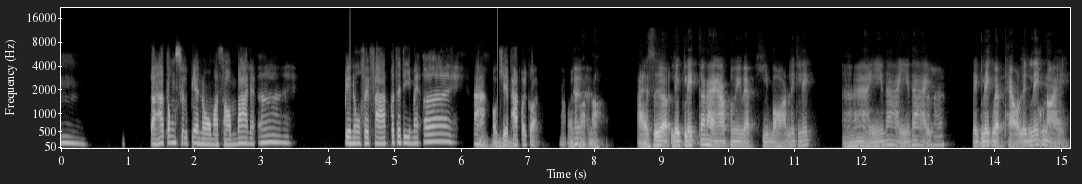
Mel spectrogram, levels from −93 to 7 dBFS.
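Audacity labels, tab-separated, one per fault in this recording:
4.340000	4.340000	pop -10 dBFS
6.550000	6.550000	pop -5 dBFS

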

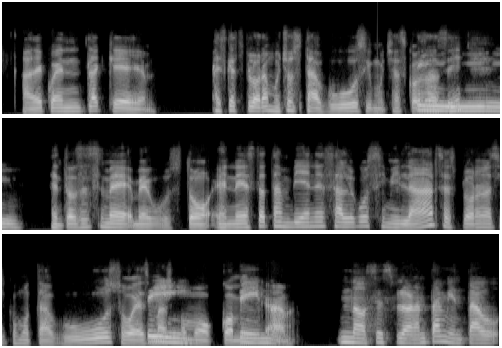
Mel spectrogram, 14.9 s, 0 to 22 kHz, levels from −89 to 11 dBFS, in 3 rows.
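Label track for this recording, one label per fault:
3.760000	3.760000	dropout 2.1 ms

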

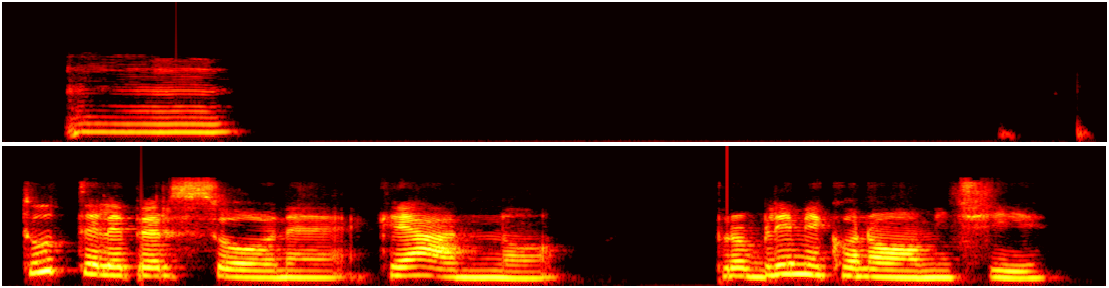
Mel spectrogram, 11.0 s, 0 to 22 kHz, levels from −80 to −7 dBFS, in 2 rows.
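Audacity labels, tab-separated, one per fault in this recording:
0.870000	0.870000	pop -23 dBFS
6.220000	6.230000	dropout 6.8 ms
9.150000	9.150000	pop -10 dBFS

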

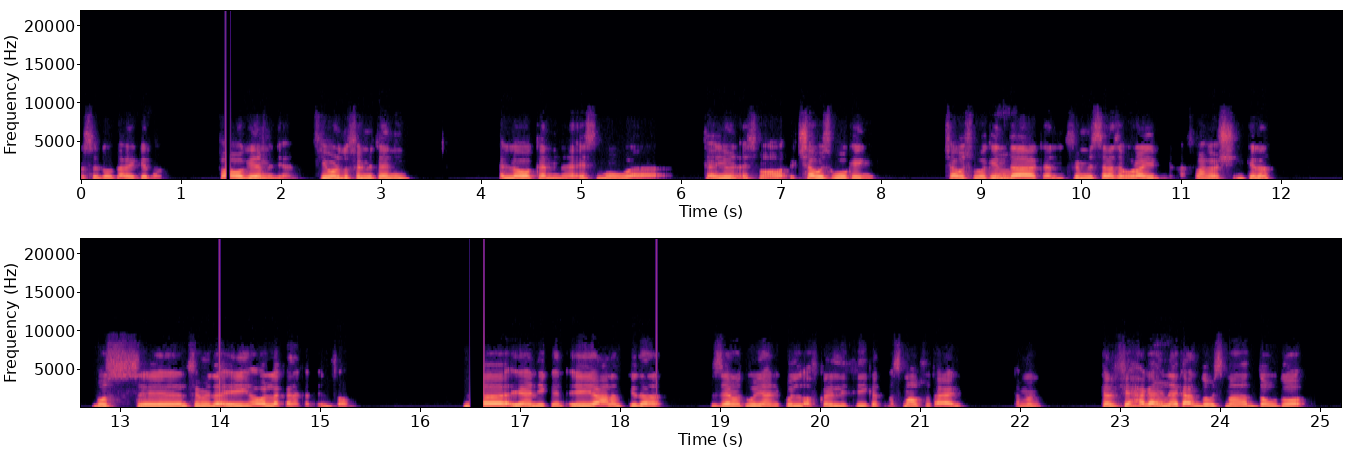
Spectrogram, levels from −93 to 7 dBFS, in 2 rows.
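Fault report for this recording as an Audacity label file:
1.440000	1.490000	dropout 50 ms
13.990000	13.990000	pop -5 dBFS
16.490000	16.630000	dropout 144 ms
18.360000	18.360000	pop -9 dBFS

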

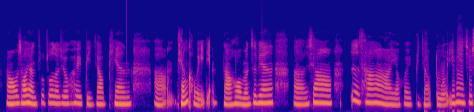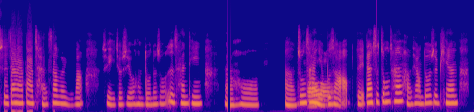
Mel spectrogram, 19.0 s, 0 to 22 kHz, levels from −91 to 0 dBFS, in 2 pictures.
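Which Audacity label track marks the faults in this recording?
2.530000	2.530000	pop -23 dBFS
5.240000	5.240000	pop -16 dBFS
8.490000	10.580000	clipped -28.5 dBFS
14.030000	14.080000	dropout 54 ms
17.010000	17.010000	pop -22 dBFS

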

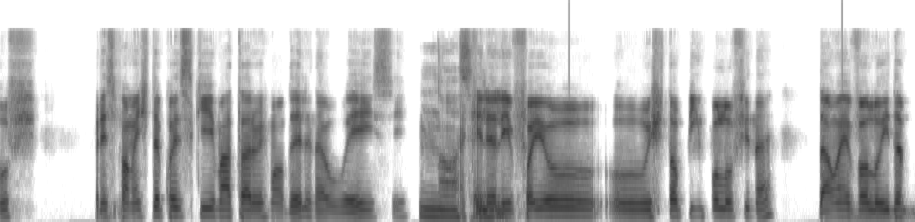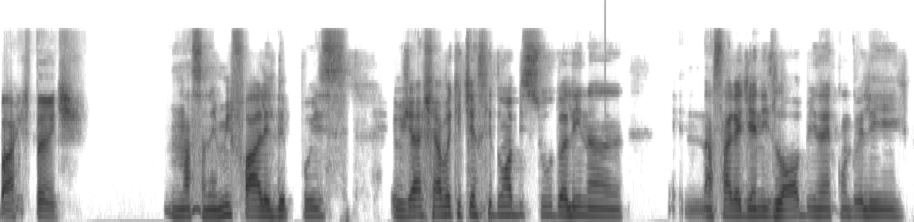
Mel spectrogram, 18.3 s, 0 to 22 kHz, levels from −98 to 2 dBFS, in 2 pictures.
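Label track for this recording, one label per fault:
5.700000	5.700000	pop -13 dBFS
8.430000	8.430000	pop -10 dBFS
15.210000	15.210000	pop -15 dBFS

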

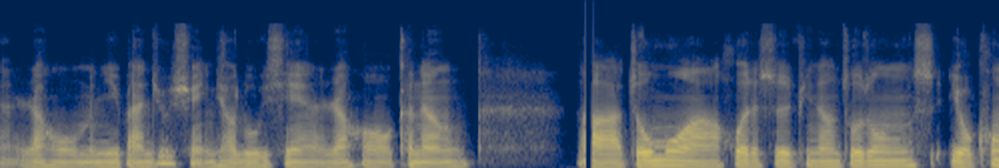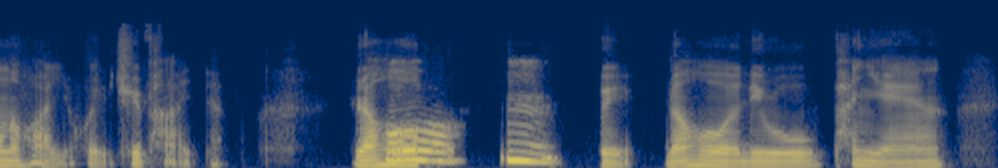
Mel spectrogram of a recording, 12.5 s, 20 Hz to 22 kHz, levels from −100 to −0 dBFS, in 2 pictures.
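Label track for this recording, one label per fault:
3.660000	3.710000	dropout 49 ms

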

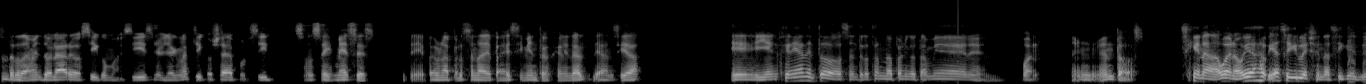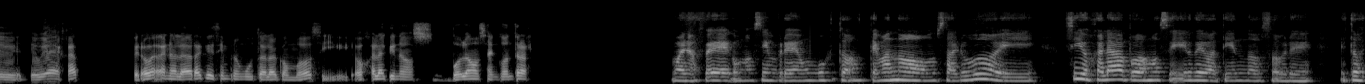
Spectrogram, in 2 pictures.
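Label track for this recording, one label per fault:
9.580000	9.580000	pop -14 dBFS
13.480000	14.250000	clipped -27.5 dBFS
21.760000	21.760000	pop -25 dBFS

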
